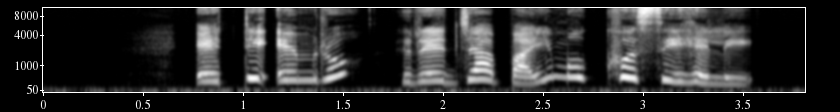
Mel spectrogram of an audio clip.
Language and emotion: Odia, happy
